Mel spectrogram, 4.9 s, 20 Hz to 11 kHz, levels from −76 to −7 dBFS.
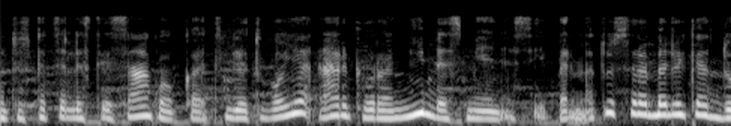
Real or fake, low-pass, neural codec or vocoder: fake; 7.2 kHz; codec, 16 kHz, 4 kbps, FreqCodec, larger model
